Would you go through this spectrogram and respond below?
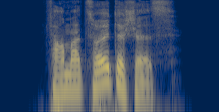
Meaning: strong/mixed nominative/accusative neuter singular of pharmazeutisch
- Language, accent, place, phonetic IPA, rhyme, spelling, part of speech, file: German, Germany, Berlin, [faʁmaˈt͡sɔɪ̯tɪʃəs], -ɔɪ̯tɪʃəs, pharmazeutisches, adjective, De-pharmazeutisches.ogg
